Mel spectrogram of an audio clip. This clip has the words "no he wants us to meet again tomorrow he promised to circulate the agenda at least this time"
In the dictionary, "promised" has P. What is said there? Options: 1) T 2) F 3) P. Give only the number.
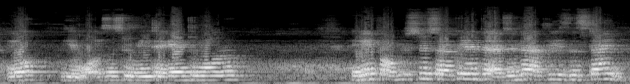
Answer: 2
